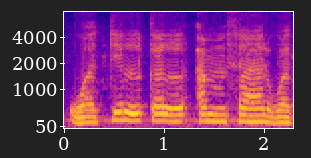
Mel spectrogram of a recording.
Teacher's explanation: jadi gak boleh didengungkan, harus jelas. Idhar artinya jelas, safawi di bibir, jadi idhar safawi itu artinya jelas di bibir.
